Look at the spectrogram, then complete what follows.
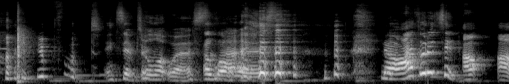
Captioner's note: laughing; laughing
